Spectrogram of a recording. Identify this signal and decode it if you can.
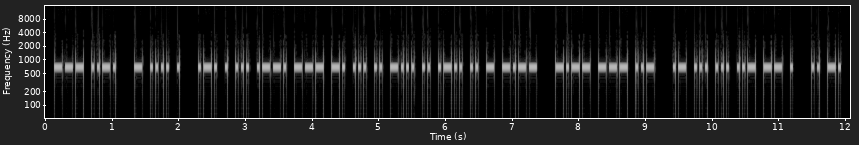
Morse code, heard as a keyed tone, about 30 wpm, 700 Hz. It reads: OF THE RESPONSIBILITY YOU ASSUME IN
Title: Sentences from Top 1500 Words 30wpm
